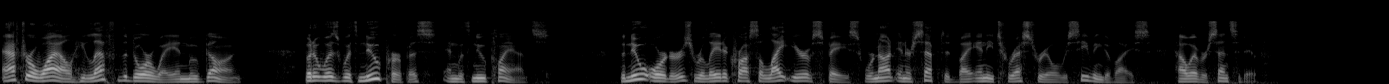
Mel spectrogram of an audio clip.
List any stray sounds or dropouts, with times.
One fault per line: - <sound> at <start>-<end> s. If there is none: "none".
none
